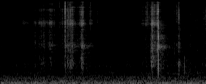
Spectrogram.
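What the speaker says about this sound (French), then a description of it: "vous découpez à nouveau sur la ligne tracée" Scissors cut patchwork fabric along a traced line for a doily, giving two short bursts of crisp snipping, one early and one later, close and quiet with no talking.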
